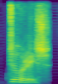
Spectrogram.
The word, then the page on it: tovarish: Indian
